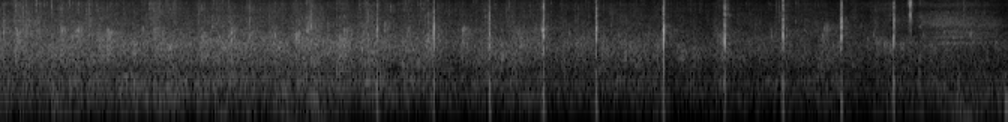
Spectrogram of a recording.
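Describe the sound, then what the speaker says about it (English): An audience at a literary awards ceremony in New York breaks into steady applause, a dense wash of clapping with several sharp, distinct nearby claps standing out in the second half. "I think a round of applause is in order."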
